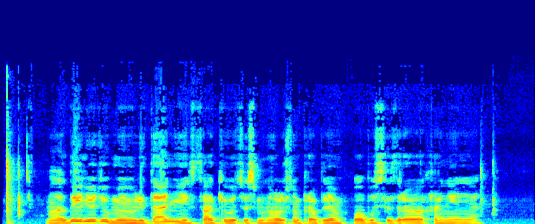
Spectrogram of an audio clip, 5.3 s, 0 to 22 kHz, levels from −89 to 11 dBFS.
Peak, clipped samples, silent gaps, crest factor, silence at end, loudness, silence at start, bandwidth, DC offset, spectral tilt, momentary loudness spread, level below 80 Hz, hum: -2 dBFS; under 0.1%; none; 12 dB; 0.4 s; -13 LUFS; 0.05 s; 15 kHz; under 0.1%; -6 dB/octave; 8 LU; -48 dBFS; none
